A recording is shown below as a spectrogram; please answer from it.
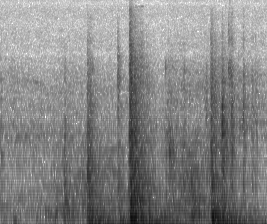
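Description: Metal tool-chest drawers on slides: a drawer slides shut and hits home with a thunk about a second in, and a second knock follows a moment later as the next drawer is pulled open.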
